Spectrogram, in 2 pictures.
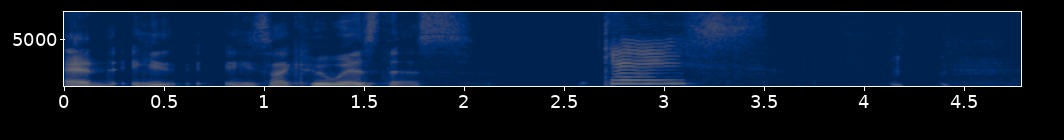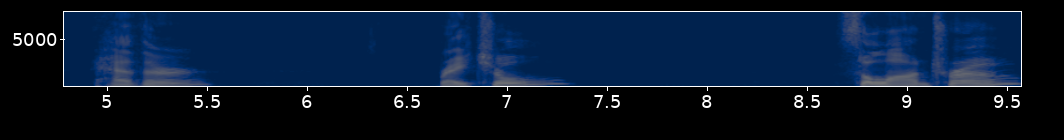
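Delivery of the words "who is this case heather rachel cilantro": silly, high, sing-song female voice, drawn-out and swooping. Retelling a scene where Anthony makes a phone call, Anthony's silly female voice. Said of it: "his little silly female voice".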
